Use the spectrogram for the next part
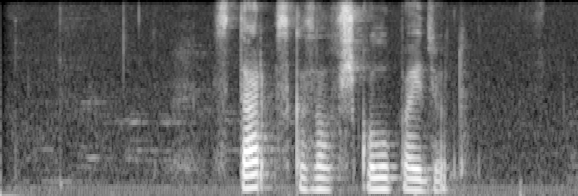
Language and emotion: Russian, neutral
